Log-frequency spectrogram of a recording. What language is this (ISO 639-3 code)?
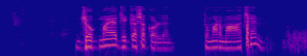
ben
